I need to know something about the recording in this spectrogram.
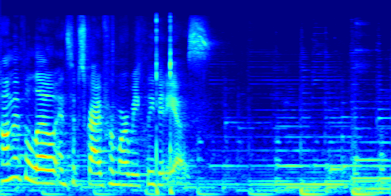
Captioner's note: mouse clicking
